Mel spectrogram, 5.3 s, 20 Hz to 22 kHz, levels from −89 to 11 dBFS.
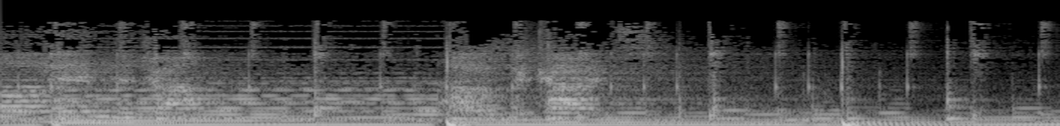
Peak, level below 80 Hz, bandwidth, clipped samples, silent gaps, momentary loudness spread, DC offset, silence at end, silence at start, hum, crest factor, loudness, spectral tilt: -6 dBFS; -24 dBFS; 11.5 kHz; under 0.1%; none; 7 LU; under 0.1%; 0 s; 0 s; none; 16 dB; -22 LUFS; -6 dB/octave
